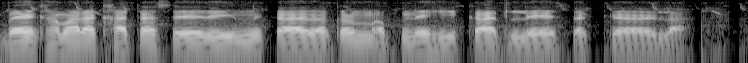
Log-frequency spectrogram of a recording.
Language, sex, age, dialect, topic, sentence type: Magahi, male, 18-24, Western, banking, question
